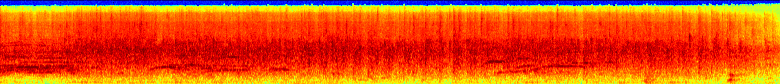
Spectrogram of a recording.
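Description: An audience applauds steadily for about fifteen seconds as Corin Hardy is welcomed on stage to talk about Gangs of London: a dense, loud wash of clapping with a few faint cheers and whoops mixed in, tapering slightly at the end.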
